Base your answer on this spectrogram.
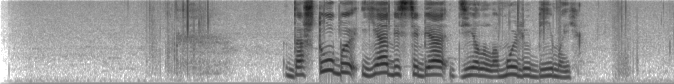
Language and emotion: Russian, positive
